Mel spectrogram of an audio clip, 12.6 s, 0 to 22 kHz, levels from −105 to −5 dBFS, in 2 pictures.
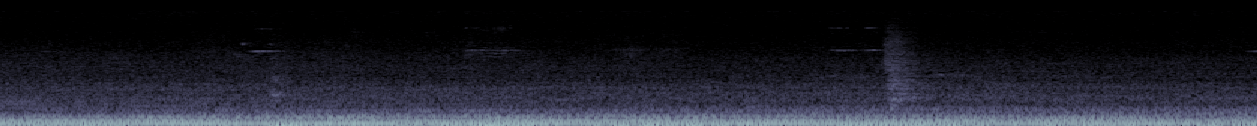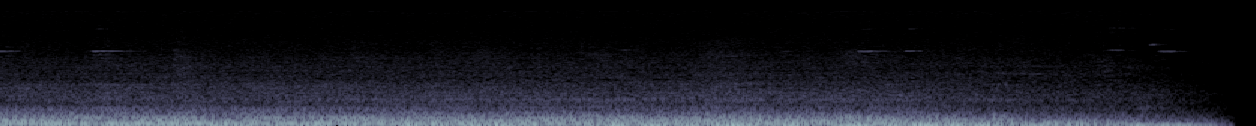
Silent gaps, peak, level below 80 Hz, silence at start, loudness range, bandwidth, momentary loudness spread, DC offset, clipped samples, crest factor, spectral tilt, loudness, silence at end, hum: none; -32 dBFS; -48 dBFS; 0 s; 5 LU; 5.2 kHz; 7 LU; under 0.1%; under 0.1%; 14 dB; -9 dB/octave; -51 LUFS; 0.2 s; none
